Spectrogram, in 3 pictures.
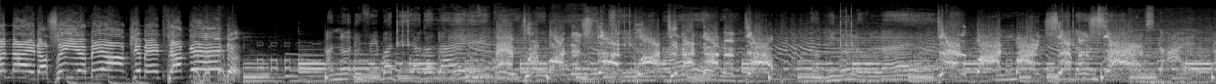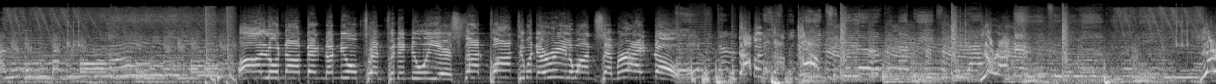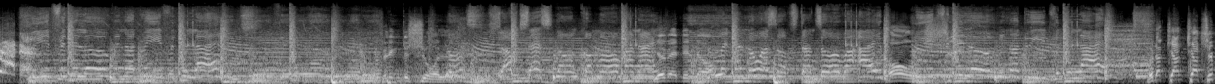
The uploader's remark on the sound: Doubletap Sundays 12/30/18 (LIVE AUDIO)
